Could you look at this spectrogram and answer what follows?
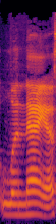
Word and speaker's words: Linnaeus: can classify organisms so here's a picture of linnaeus that's how you pronounce it Linnaeus is famous for coming up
